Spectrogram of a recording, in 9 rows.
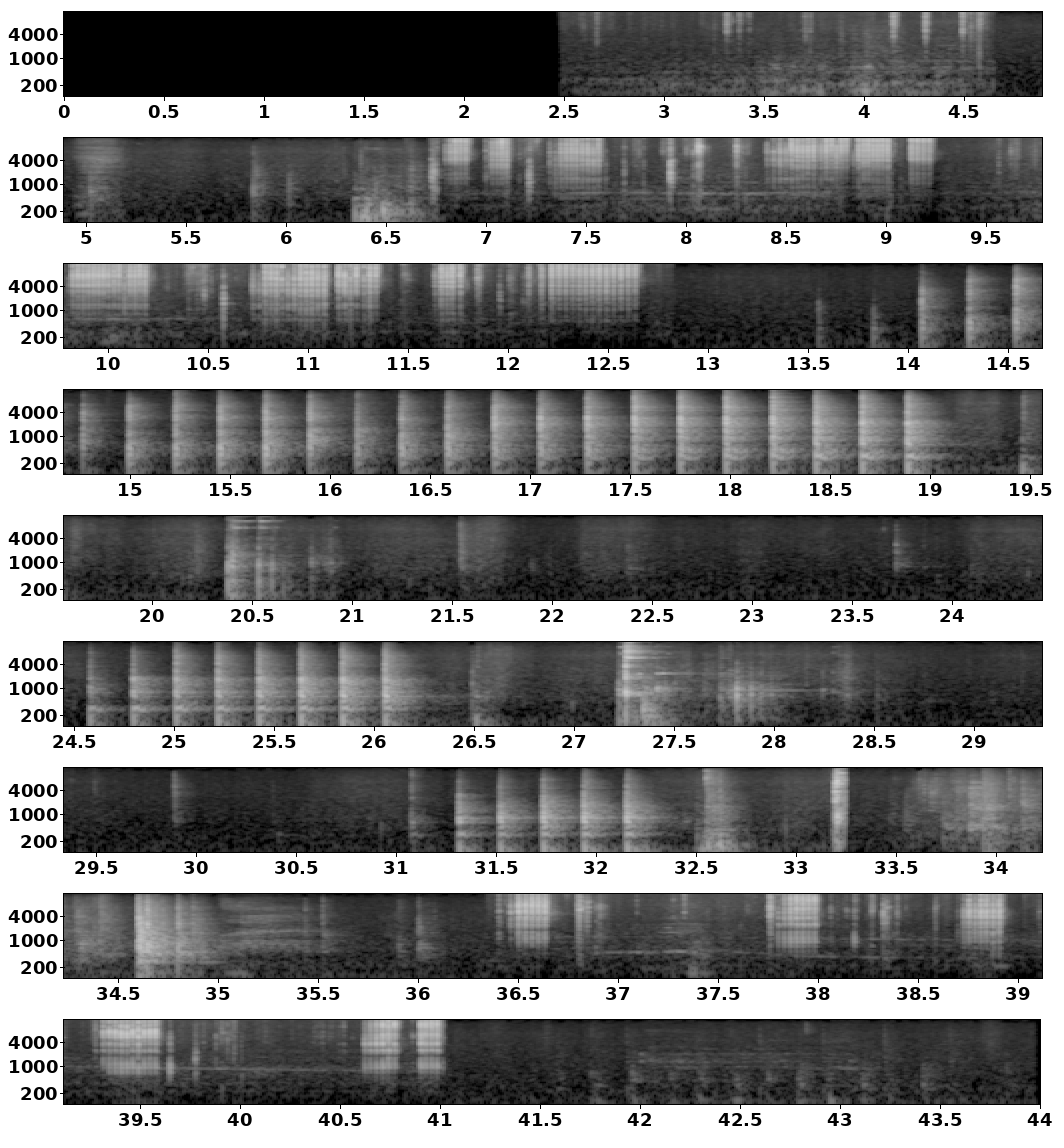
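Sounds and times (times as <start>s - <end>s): ratchet wrench clicking: 2.6s - 4.6s, 6.8s - 12.7s, 36.4s - 41.1s.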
